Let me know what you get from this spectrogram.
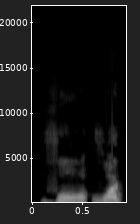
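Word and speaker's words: what: तो आप इसे हब नहीं पढ़ेंगे, इसे सिर्फ व पढ़ेंगे। जैसे वॉट हो गया या वॉट भी बोलते हैं, वैन हो गया, तो हम एच को साइलेंट रख रहे हैं क्योंकि डब्ल्यू एच के बाद ई है।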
